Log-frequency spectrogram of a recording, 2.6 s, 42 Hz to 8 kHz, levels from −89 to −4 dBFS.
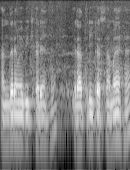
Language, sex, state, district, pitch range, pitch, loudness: Hindi, male, Chhattisgarh, Rajnandgaon, 110-120 Hz, 115 Hz, -16 LUFS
